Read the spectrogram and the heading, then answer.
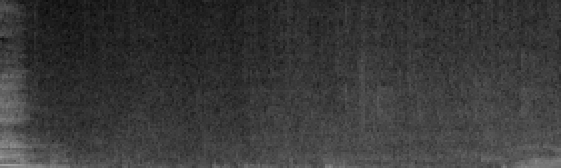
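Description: A waterfall pours steadily down a narrow shaft from the surface into a flooded inner cave chamber, a continuous broad hiss and splash, with brief bits of a voice at the start and end.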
